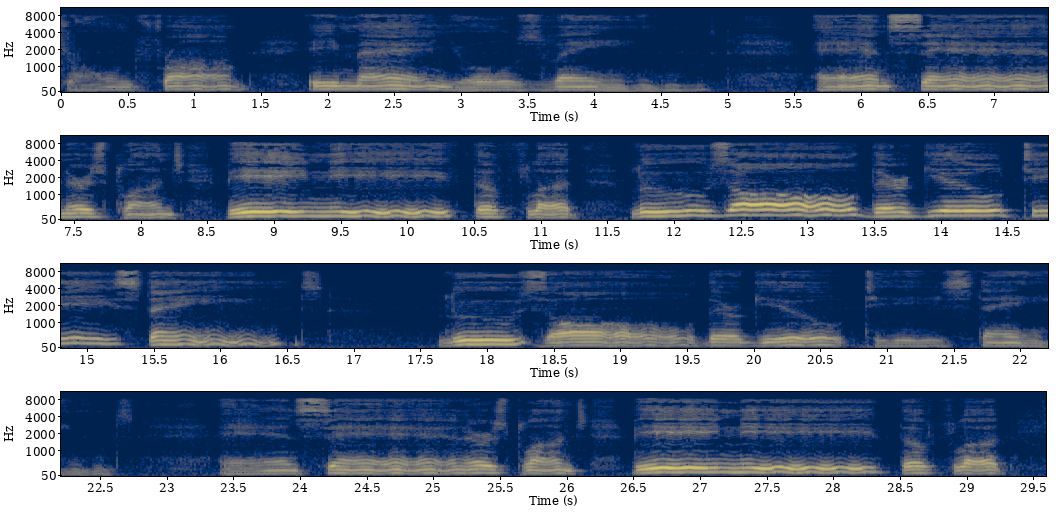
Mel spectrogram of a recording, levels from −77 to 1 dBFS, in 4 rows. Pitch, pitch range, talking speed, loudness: 130 Hz, 115-165 Hz, 55 wpm, -21 LUFS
